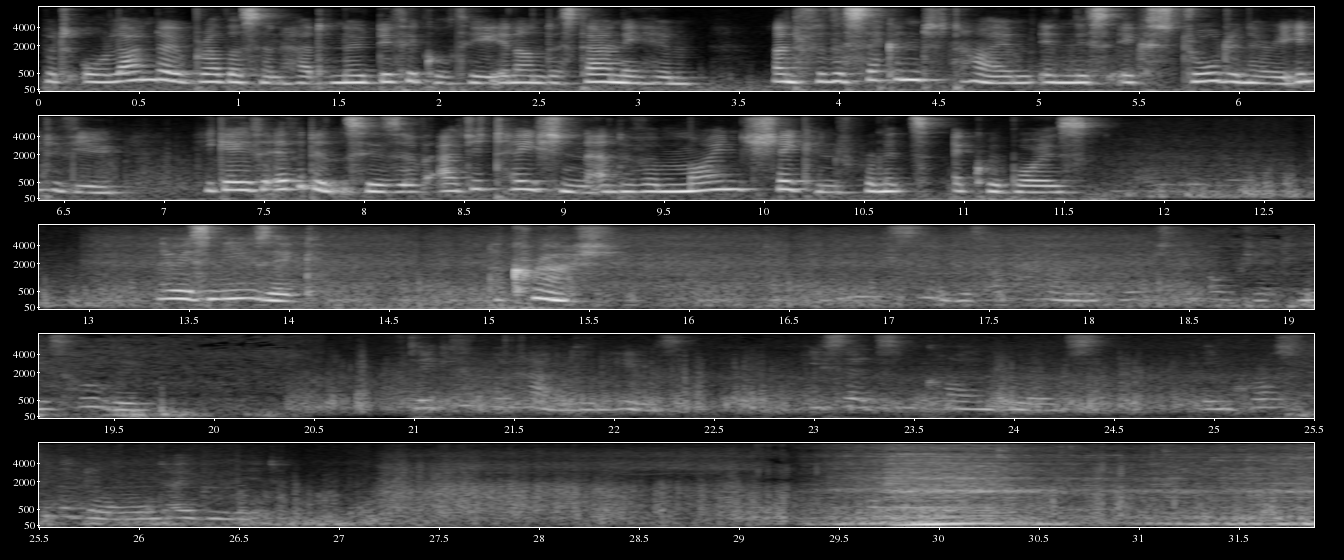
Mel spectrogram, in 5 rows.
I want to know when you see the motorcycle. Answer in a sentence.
You can hear the motorcycle from 29.3 to 31.8 s.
